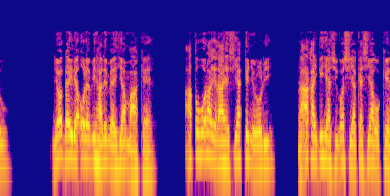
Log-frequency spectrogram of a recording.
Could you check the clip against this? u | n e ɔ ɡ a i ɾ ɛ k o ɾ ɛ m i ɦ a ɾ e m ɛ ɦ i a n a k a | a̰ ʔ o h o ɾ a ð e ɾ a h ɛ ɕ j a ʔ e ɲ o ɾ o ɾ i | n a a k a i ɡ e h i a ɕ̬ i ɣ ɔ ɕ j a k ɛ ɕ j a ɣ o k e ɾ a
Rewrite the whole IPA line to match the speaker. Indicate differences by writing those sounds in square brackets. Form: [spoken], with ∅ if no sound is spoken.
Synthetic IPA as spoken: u | n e ɔ ɡ a i ɾ ɛ [ʔ] o ɾ ɛ m i ɦ a ɾ e m ɛ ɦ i a [m] a k [ɛ] | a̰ [t] o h o ɾ a [ɣ] e ɾ a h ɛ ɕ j a [k] e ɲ o ɾ o ɾ i | n a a k a i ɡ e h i a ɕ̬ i ɣ ɔ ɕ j a k ɛ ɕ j a ɣ o k e ɾ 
